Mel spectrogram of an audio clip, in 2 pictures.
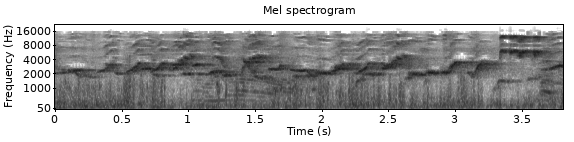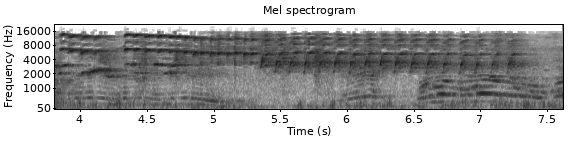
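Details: White-rumped shama song used as a lure to get other birds singing: fast, varied whistles and chattering phrases, some sweeping up to high pitches, with a low rumble of background noise underneath.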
